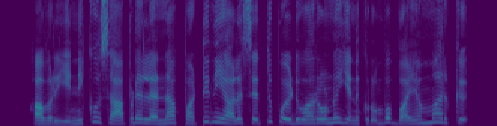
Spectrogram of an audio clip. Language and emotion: Tamil, fearful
